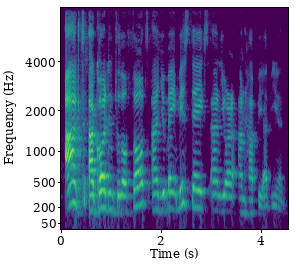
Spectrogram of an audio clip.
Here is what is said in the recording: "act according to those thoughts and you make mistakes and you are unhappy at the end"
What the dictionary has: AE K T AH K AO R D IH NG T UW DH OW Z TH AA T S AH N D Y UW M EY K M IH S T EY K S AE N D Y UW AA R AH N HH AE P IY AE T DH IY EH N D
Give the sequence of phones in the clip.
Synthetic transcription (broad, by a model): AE K T AH K AO R D IH NG T UW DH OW TH AA T S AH N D Y UW M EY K M IH S T EY K S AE N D Y UW AA R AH N HH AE P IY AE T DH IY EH N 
